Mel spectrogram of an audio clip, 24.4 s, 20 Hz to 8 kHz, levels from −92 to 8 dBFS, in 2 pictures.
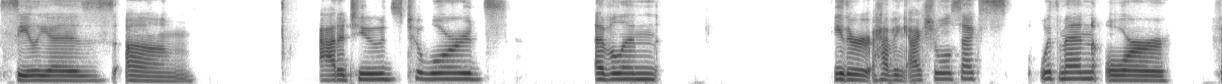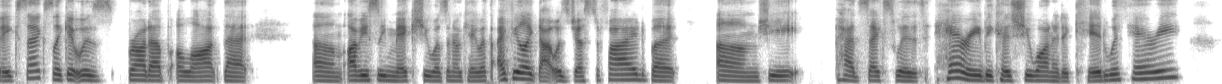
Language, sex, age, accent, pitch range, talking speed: English, female, 20-39, American, 155-190 Hz, 120 wpm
